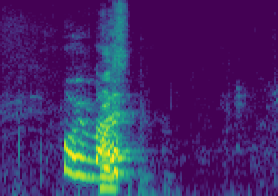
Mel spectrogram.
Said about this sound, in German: Das ist die Katze bei uns gerade, die Mama ist zu Hause.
